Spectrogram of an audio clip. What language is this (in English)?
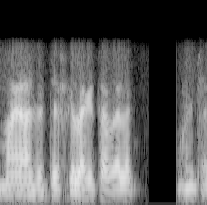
Nepali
